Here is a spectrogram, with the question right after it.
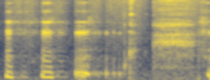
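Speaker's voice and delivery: breathy gloating snicker. Acted. Gloating over the ex-wife.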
